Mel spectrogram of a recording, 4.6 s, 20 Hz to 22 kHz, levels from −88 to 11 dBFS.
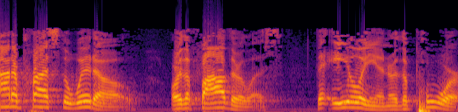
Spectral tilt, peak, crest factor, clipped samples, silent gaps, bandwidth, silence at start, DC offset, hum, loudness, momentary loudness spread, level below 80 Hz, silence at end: -4.5 dB/octave; 0 dBFS; 10 dB; 0.6%; none; 10.5 kHz; 0 s; under 0.1%; none; -10 LUFS; 14 LU; -26 dBFS; 0 s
